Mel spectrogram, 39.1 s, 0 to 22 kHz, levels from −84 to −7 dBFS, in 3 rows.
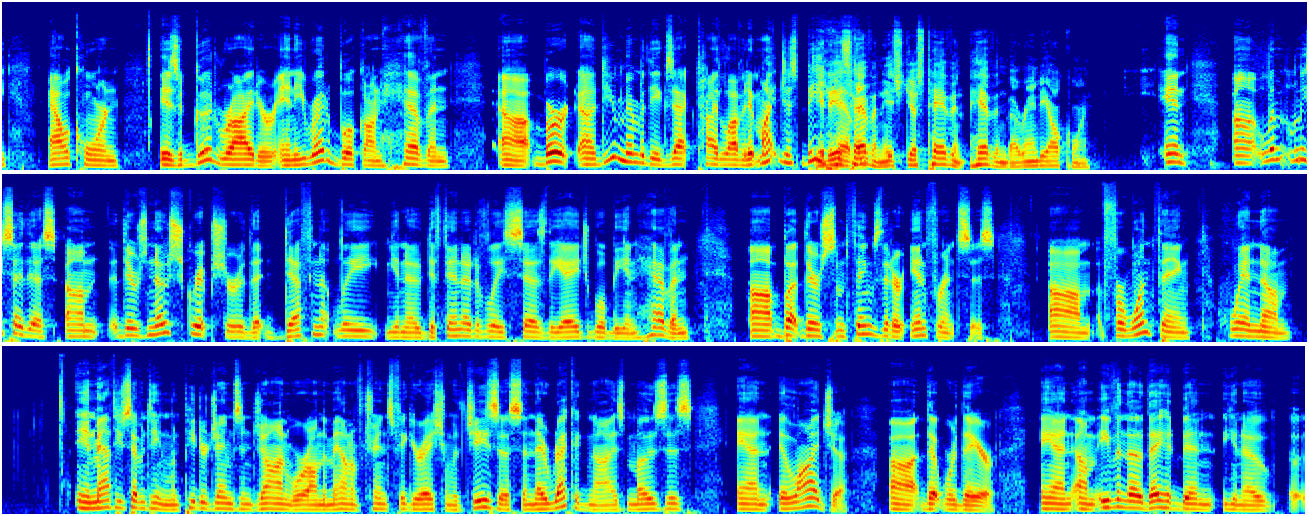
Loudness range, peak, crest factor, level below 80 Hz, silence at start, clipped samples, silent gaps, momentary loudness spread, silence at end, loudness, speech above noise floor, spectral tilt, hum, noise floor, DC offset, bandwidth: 4 LU; -2 dBFS; 18 dB; -44 dBFS; 0 s; under 0.1%; none; 10 LU; 0 s; -20 LUFS; 41 dB; -5 dB/octave; none; -61 dBFS; under 0.1%; 16 kHz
